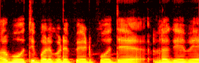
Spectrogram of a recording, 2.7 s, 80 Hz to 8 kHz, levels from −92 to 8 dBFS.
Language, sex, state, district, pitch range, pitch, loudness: Hindi, female, Uttar Pradesh, Saharanpur, 190-195 Hz, 190 Hz, -14 LUFS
